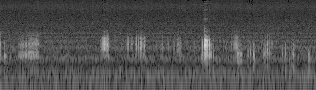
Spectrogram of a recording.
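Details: Tago's brown frogs in April near a gorge at the Kamo River, Itoshima, Fukuoka, Japan: soft, grating croaks and a few short pulsed rattles, one louder croak in the middle, over constant running-water noise.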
